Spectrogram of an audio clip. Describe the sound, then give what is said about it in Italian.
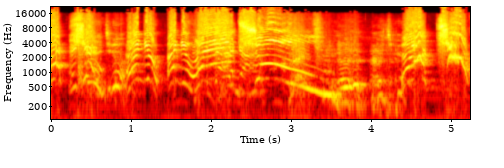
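A child's voice makes loud, exaggerated sneezing noises for several seconds as a sneezing sound effect while telling a story, a string of gasping build-ups and bursts with squealing pitch swoops, and no other sounds. “È l'effetto speciale dello starnuto, vai!”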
